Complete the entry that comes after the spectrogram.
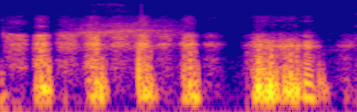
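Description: A dog pants rapidly, a steady run of quick, breathy huffs in a regular rhythm, with a brief pause before the panting picks up again.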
